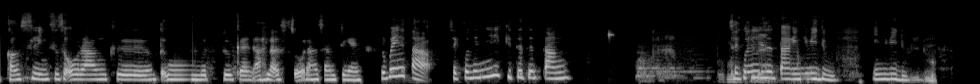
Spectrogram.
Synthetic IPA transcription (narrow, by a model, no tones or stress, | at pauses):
kawnsəliŋsəsəoɾaŋkʰəunt̪ʊk̚məmbət̪ukanaɦlaʔsə̥səo̰ɾaŋsant̪iŋanɾupaɲat̪aʔsajkoloɲikit̪ət̪ənt̪aŋ | sajkoloɲit̪ənt̪aŋindividuindividu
